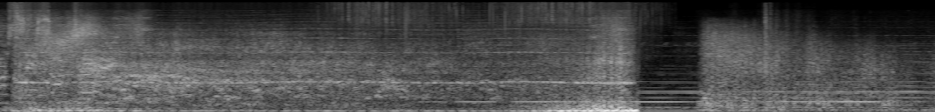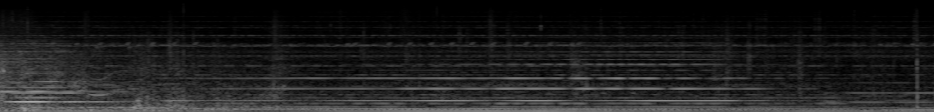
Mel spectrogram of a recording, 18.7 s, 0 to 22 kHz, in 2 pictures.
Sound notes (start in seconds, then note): 0.0 yells out spell in latin; 7.0 thunderclap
